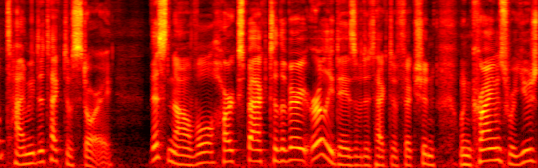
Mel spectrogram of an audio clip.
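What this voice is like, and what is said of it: Usual voice. Nothing is said of it.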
